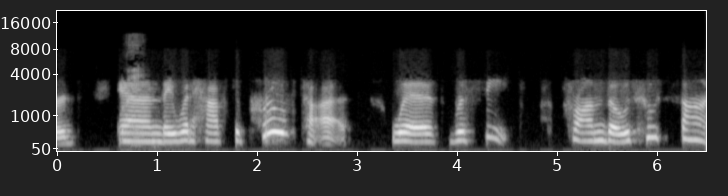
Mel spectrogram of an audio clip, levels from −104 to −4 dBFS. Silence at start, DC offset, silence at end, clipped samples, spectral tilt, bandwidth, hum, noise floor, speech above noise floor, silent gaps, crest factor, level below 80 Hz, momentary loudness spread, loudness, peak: 0 s; under 0.1%; 0 s; under 0.1%; -7 dB/octave; 5 kHz; none; -63 dBFS; 41 dB; none; 14 dB; -76 dBFS; 17 LU; -22 LUFS; -8 dBFS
